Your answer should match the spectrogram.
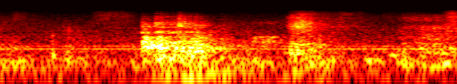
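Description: A sudden sliding scrape about two-thirds of a second in, lasting about half a second, then a shorter one about a second later, over a faint steady hum.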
